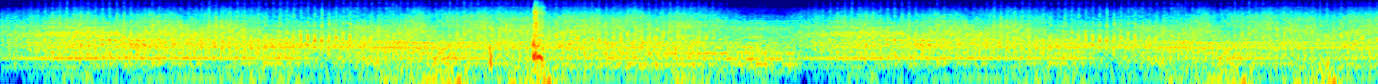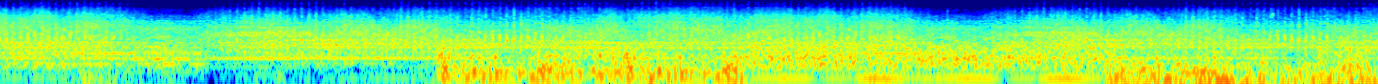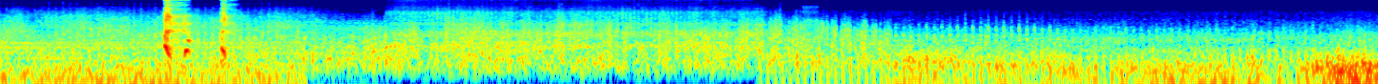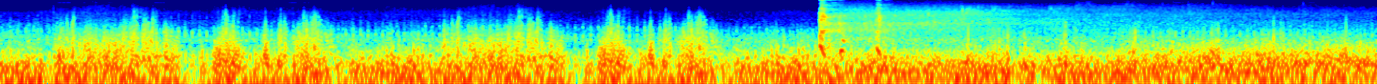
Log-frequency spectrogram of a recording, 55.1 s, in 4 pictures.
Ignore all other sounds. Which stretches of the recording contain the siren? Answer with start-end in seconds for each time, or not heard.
not heard.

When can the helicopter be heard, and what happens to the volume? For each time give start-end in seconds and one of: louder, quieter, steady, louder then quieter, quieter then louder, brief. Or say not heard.
0.0-55.0 quieter.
